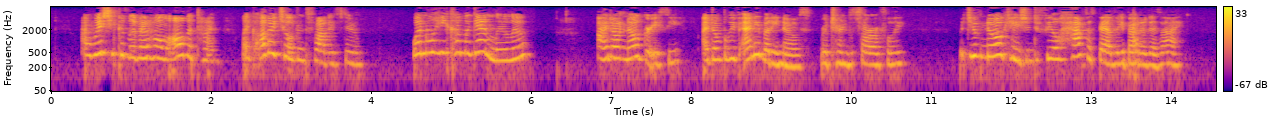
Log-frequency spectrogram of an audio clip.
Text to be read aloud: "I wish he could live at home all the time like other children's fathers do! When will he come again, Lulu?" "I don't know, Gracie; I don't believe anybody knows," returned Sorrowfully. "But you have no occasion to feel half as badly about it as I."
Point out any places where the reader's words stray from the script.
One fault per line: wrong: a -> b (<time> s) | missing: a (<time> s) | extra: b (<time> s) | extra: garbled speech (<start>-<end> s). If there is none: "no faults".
no faults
